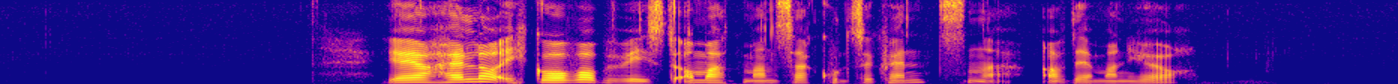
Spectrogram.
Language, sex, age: Norwegian, female, 43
